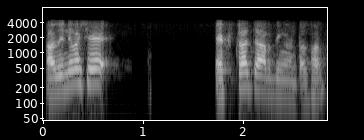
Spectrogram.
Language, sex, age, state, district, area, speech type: Malayalam, male, 18-30, Kerala, Wayanad, rural, conversation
